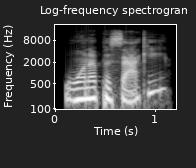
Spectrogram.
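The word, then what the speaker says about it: Winnipesaukee: land leah's gonna like this word around lake wanapasaki oh that's kind of fun to say no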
